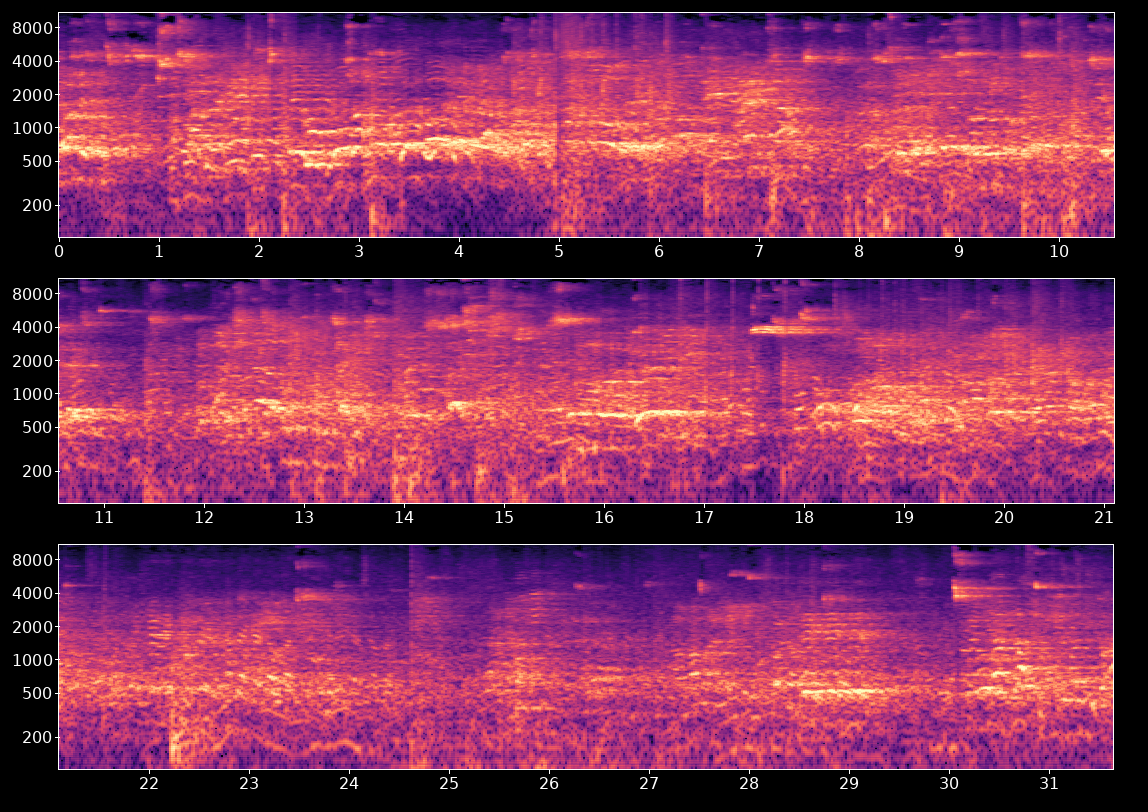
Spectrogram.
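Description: Sound of a basketball game in a large sports hall: a ball bouncing on the court amid the shouts and chatter of players and spectators, all echoing.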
